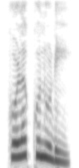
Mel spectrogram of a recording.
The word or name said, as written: ಕೊಳಕುನುಡಿ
